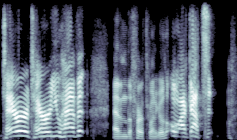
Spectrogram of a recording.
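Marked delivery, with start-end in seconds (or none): 0.0-1.3 very high, loud goblin call. Acted. Goblin calls to friend. 2.6-3.5 very high, louder goblin. Acted. Goblin answers.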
